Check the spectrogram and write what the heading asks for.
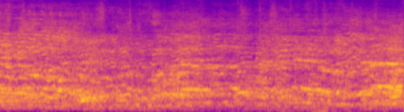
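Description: A crowd of people, mostly men, talking at once: steady overlapping chatter with no single voice standing out.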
